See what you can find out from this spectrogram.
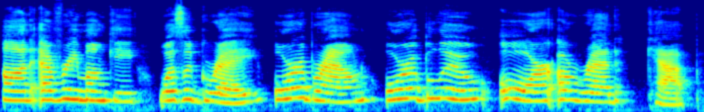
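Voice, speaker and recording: A woman reading a picture book aloud as a bedtime story, in a slow, soothing, expressive way. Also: high voice.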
